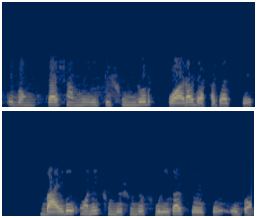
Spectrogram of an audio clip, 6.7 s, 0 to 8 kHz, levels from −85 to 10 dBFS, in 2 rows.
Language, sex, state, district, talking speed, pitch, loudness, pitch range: Bengali, female, West Bengal, Jhargram, 140 wpm, 200 Hz, -31 LUFS, 185-210 Hz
